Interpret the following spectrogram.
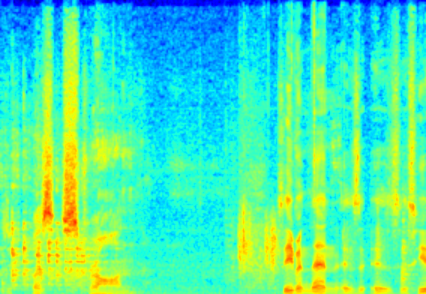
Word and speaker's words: Strachan: Nationals up at Ox a couple of years ago, and it looks like you would pronounce it Strachan. Yeah. Just the way it's spelled, but in fact it is Strawn, and that is from Mr.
